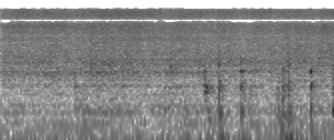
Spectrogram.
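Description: Garlic paste and two green chilies fry lightly in a pan for dhaba-style soya chaap masala, a steady loud sizzle with occasional spoon scrapes and stirring clicks, no talking.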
